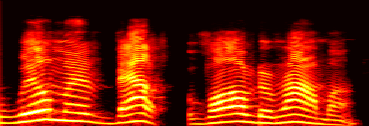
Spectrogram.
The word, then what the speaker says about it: Wilmer Valderrama: How do you pronounce it? Wilmer Valderrama.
